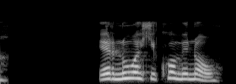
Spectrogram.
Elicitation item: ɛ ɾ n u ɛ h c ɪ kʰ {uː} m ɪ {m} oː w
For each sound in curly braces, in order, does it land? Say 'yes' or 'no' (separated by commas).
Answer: no, no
